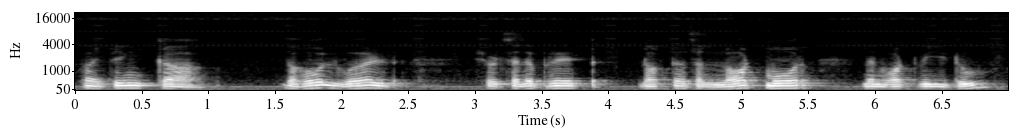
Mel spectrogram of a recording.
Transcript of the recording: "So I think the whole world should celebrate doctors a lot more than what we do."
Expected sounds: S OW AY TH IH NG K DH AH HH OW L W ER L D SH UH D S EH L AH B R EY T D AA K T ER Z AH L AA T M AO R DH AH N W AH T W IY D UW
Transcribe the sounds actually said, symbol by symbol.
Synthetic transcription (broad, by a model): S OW AY T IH NG K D AH HH OW L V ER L D SH UH D S EH L AH B R EY T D AA K T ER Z AH L AA T M AO R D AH N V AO T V IY D UW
